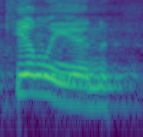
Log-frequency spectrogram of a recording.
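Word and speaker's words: Cillian: just wonderful Killian is interesting fact about his name it's pronounced Killian when he does drama when he does comedy it's sanne and congratulations to selanne's co-star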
